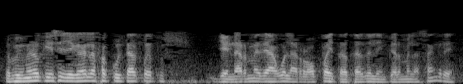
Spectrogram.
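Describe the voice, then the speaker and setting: A man's voice: medium pitch, fairly even intonation, fast talker, narrow, tinny audio, a little hiss or hum. A middle-aged man gives a sermon as pastor, telling a personal story vividly and often tagging his sentences with a question. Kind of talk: sermon testimony.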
